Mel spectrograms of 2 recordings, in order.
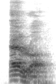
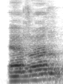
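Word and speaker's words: error: Okay, next ಪದ ಎರ್ರಾ. ಎರ್ರಾ, ಎರ್ರಾರ್ ಅಂತಿದ್ರೂ ಆರ್ ಹೇಳೋ ಅವಶ್ಯಕತೆ ಇಲ್ಲ. ಎರ್ರಾ, ಎ ರಾ, ಎರ್ರಾ.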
